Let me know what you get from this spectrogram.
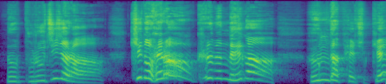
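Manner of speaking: high, loud, drawn-out divine command; commanding shout. Acted. God urging the people to cry out, commanding shout. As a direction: proclaim it at full volume. Preacher voices God's command to pray.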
